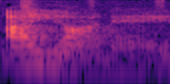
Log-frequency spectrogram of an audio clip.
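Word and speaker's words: Aiyane: And then another really beautiful, almost romantic-y sounding name is the name Ayane. So it's spelled A-I-Y-A-N-E with a little accent.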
